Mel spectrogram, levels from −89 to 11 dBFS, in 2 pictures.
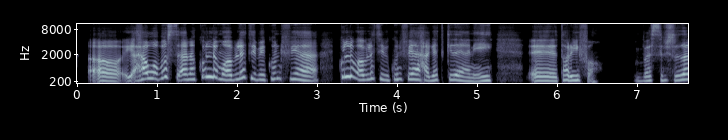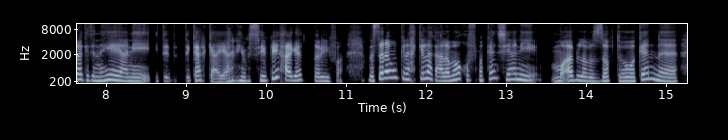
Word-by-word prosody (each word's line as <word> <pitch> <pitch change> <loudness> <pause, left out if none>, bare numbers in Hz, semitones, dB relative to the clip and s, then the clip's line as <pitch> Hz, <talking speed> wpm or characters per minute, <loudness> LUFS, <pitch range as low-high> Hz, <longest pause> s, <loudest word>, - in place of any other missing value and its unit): آه، 215 - +3
ي - - +2
هو 320 +2 +5
بُصّ 425 +4 -1
أنا 290 +1 +4
كُلّ 425 +1 +3
مقابلاتي 300 +7 +3
بيكون 285 +4 -4
فيها 295 -7 +1 0.2
كُلّ 425 - 0
مقابلاتي 295 +4 0
بيكون 285 +4 -7
فيها 295 -1 +2
حاجات 250 0 -1
كده 270 -1 -3
يعني 205 -6 -2
إيه 235 +1 0 0.8
آآ، - - +1
طريفة، 250 +2 -1 0.5
بس 220 +4 -5
مش 245 -1 -5
لدرجة 265 -2 +1
إن 220 - -4
هي 260 +1 +2
يعني 210 -3 -3
ت - - -7 0.2
تكركع 215 -3 -1
يعني، 220 +7 -3
بس 215 +2 -9
في 335 - +3
حاجات 245 - +3
طريفة، 210 -2 -6 0.3
بس 225 +7 -2
أنا 365 +3 +7
ممكن 380 -6 -5
أحكي 305 +2 -2
لك 335 -8 0
على 220 0 +1
موقف 275 -1 -3
ما 245 - -6
كانش 345 -2 -4
يعني 275 -3 -2
مقابلة 230 +4 +1
بالضبط، 205 +3 -6
هو 210 +1 -1
كان 240 -8 -1
255 Hz, 180 wpm, -22 LUFS, 220-300 Hz, 0.8 s, أنا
